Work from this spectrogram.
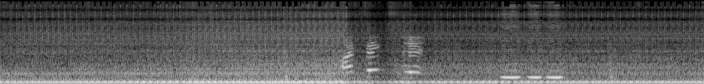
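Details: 1965 Cushman Truckster small twin, sitting one year, after freeing a stuck valve, air filter cover off: low, steady thumping idle with an even beat, no stumbles or misses; runs smoothly.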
